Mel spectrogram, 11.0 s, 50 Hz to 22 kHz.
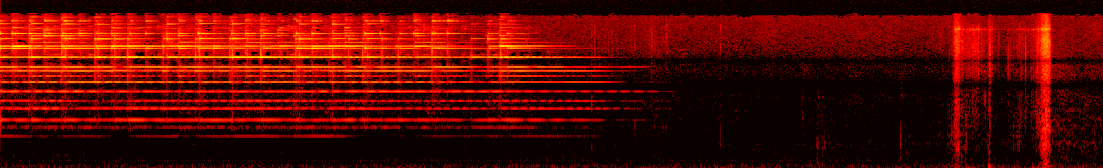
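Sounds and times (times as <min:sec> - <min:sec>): small hand bells ringing: 0:00.0 - 0:06.6.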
